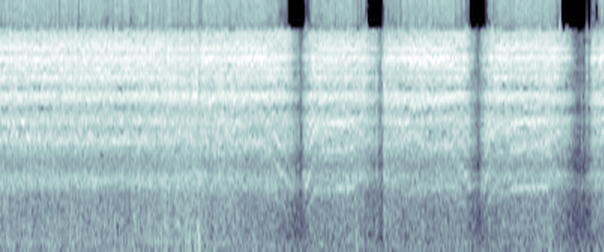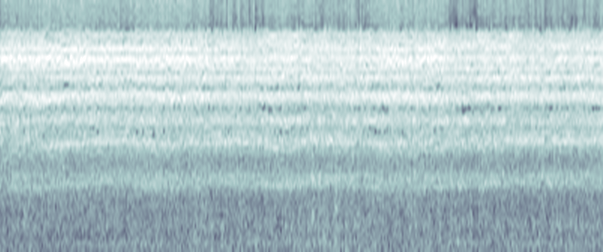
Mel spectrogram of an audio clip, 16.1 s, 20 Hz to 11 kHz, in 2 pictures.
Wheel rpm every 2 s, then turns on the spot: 230, 170, 120, 110, 210, 220, 220, 230.
none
